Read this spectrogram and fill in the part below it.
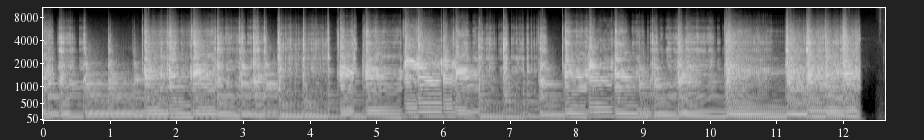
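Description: Electric guitar played through an Electrojunk BOOst treble boost pedal with the volume turned all the way up, giving a bright, driven tone in a continuous run of notes and chords that stays loud, alone, before stopping abruptly at the end.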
